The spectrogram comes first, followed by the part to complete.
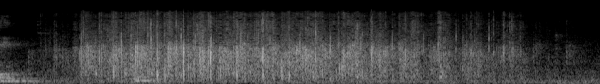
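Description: An audience applauding in a hall. The clapping builds about a second in and dies away near the end.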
